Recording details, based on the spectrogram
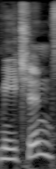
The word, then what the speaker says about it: Michin: So it is Meechan, pronounced Meechan, spelled M-I-C-H-I-N for you guys to know.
